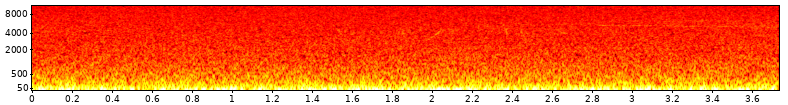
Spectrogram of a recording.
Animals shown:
forest ambience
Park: Katahdin Woods and Waters National Monument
